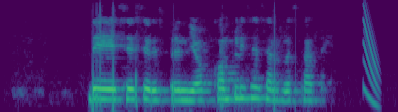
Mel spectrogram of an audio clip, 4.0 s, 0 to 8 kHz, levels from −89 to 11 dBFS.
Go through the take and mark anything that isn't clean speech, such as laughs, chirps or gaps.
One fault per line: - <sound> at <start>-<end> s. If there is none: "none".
- chirp at 3.6-3.8 s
